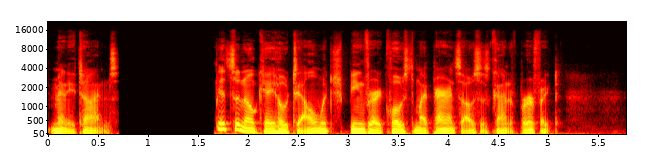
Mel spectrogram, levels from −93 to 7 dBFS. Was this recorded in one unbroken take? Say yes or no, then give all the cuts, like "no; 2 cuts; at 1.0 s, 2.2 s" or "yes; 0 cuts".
yes; 0 cuts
